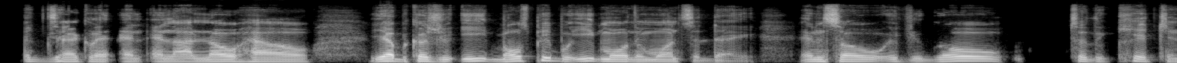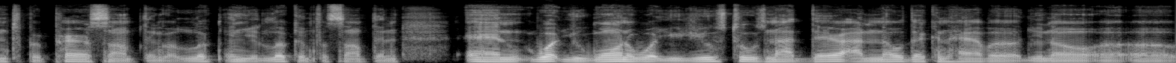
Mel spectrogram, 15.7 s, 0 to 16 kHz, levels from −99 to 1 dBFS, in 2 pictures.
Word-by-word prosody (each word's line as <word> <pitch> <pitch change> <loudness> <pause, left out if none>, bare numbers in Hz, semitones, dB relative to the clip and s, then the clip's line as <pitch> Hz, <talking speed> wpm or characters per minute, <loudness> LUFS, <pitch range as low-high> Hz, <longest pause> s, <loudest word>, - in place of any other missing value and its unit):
Exactly, 105 0 0
and 95 -2 -2
and 100 -1 0
I 95 0 +3
know 105 +2 +4
how 100 -2 +1 0.4
yeah, 125 +2 +9
because 120 -2 +4
you 110 - 0
eat 130 0 +4
most 125 +5 +3
people 135 -8 +2
eat 130 +4 +3
more 110 -2 +4
than 100 0 -1
once 100 -2 0
a - - -7
day, 80 - -10 0.3
and 110 +2 +1
so, 110 -4 +4
if 105 -3 -6
you 95 0 -5
go 125 +5 +4 0.5
to 115 - 0
the 100 -2 -8
kitchen 100 -2 -3
to - - -9
prepare 100 +5 -5
something 80 -3 -2
or 75 - -11
look 95 +5 -6
and 95 -1 -5
you're 90 - -7
looking 105 +4 -4
for - - -13
something, 80 0 -5 0.4
and 105 -1 -2
what 120 -1 +3
you 95 -2 -3
want 110 +5 +2
or - - 0
what 100 -1 0
you 95 - -6
used 105 +4 -3
to 110 -2 0
is 100 - -5
not 95 -4 -4
there, 110 +2 +1
I 95 - -3
know 100 +3 -2
that 100 -1 -5
can 95 -2 -7
have 95 -1 -6
a 85 -1 -5
you 90 +1 -7
know, 85 -1 -4
a 85 -1 -9
100 Hz, 220 wpm, -23 LUFS, 90-110 Hz, 0.5 s, yeah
